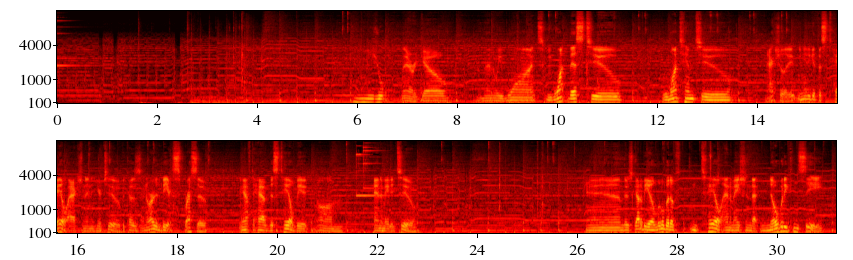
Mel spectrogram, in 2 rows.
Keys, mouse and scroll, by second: 1.6 space, 3.7 ctrl+s, 3.7 space, 5.7 click, 5.9 space, 9.8 right click, 10.4 ctrl+Tab, 11.7 right click, 13.9 right click, 14.2 shift+right click, 18.6-21.4 drag, 23.3 click, 25.1 i, 26.5-27.7 drag, 28.5-31.1 drag.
